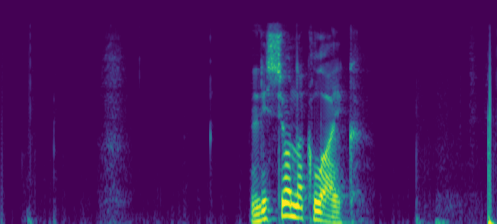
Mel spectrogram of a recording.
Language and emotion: Russian, neutral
